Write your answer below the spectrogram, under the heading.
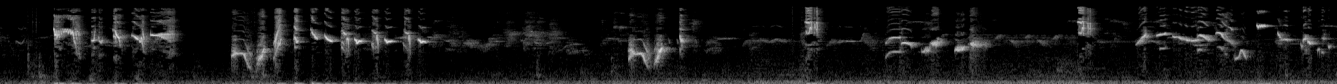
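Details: White-rumped shama song used to get other shamas singing, with a harsh full repertoire: rapid chattering and squawking bursts, fast whistled runs, and scattered sharp notes spread over several seconds with quiet gaps.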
